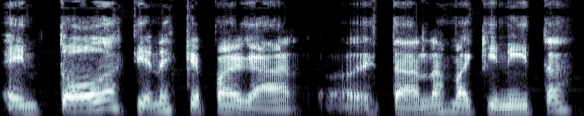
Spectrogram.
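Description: Hombre de voz aguda llamando desde casa. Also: male voice, fairly high pitch, animated, moderate pace, no room sound. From Venezuela. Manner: rambling, many fillers and restarts. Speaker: caller. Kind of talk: casual call-in chat. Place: home in Miami Beach.

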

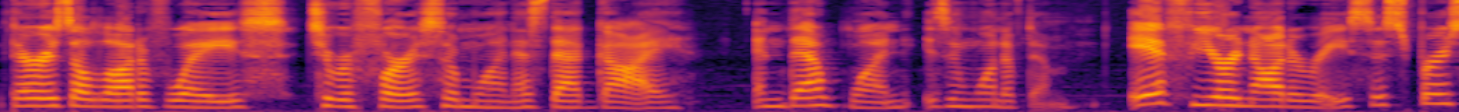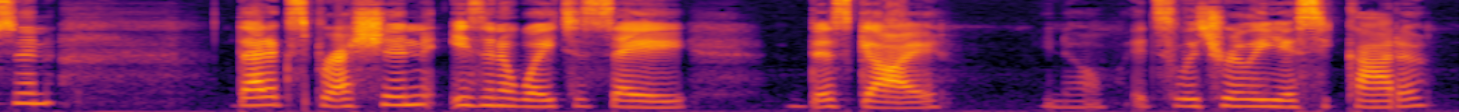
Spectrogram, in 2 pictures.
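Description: A young woman from Brazil speaks English, hosting a podcast alone in an earnest, reflective way. She talks at an unhurried pace with pauses as she searches for words. The recording is dry and close, with no room sound. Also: medium pitch, clear, resonant tone, no room sound. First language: Portuguese. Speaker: podcast co-host. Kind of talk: solo podcast commentary.

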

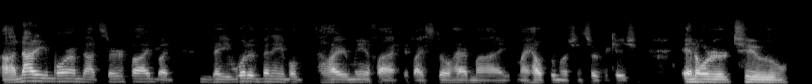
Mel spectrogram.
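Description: A man's voice: mid-range voice, steady tone, a little fast, highs cut off. A man in his late twenties, a fitness trainer, chatting casually on a podcast and rambling with many fillers and restarts. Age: late 20s.

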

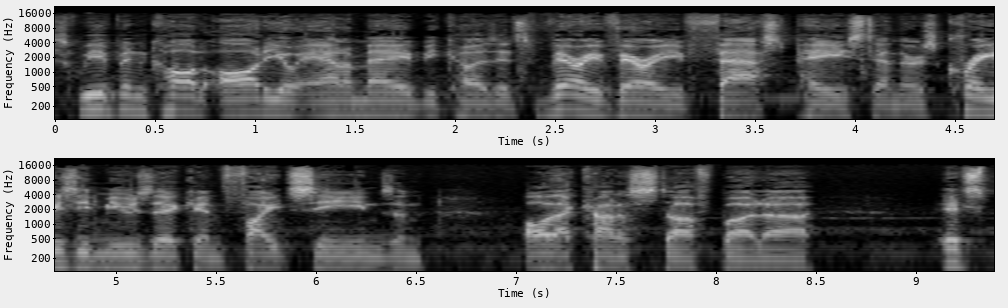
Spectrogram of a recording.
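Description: A man speaks as a guest on a casual podcast at an average pitch. He rambles and halts, often starting his sentences over. Music plays in the background. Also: fairly bright tone. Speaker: podcast guest, audio drama creator and musician.

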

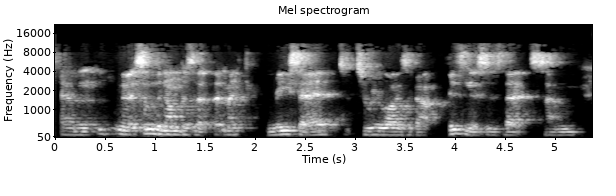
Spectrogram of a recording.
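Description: A man's voice: medium pitch, fairly even intonation, a little fast, dark tone, heavy reverb, rough recording. A man in his thirties from New Zealand, a business co-founder talking earnestly as an interview guest, with many fillers and restarts. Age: 30s. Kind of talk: conversational podcast interview.

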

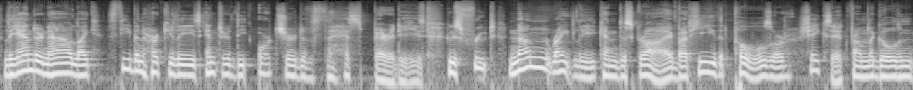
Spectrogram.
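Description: Male poetry reader, low register, slow measured delivery, literary and dramatic. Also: a bit bright. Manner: measured, dramatic phrasing with pauses. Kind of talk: expressive literary recitation of narrative verse.

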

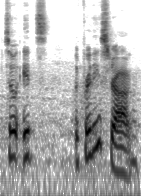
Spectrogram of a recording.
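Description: A woman's voice: on the high side, sing-song, slow pace, creaky, slight background noise. A young woman from Canada, explaining her research in an informal, thoughtful interview style. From Canada, born in Belgium to Nigerian parents. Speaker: interviewed thesis student.

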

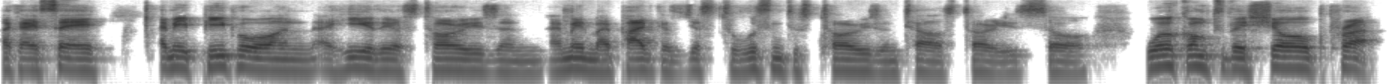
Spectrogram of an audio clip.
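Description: A man's voice: fairly low pitch, fairly even intonation, normal speed. A man from Uganda hosting a casual podcast, eagerly welcoming his guest and often repeating himself. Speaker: podcast host.

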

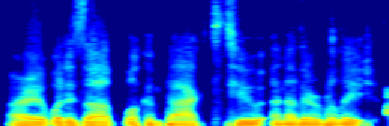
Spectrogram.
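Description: A man's voice: on the low side, flat delivery, fast talker, warm tone, low-quality recording. A man hosting a podcast, introducing his guest and chatting loosely with restarts. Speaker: podcast host. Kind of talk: podcast interview.

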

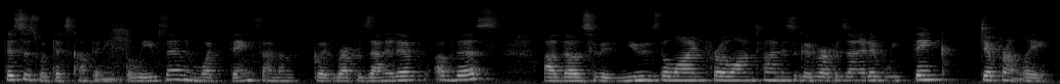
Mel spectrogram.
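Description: A middle-aged woman hosting a podcast about her skin care company, speaking in an earnest, persuasive, rambling way with a low voice. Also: fairly even intonation, moderate pace, warm tone. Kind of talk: casual podcast chat. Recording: echoey room.

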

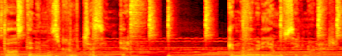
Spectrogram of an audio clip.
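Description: A man's voice: on the low side, a little fast. A man narrating a scripted, inspirational podcast intro in an inviting tone. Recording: voice set back over loud hip hop music.

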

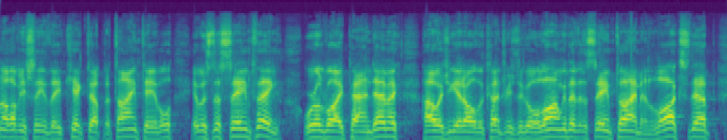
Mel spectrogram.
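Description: Loud guy giving a town hall speech, kinda high voice, keeps restarting his sentences. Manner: loud, emphatic delivery; rambling, with frequent restarts. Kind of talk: public speech to a live audience. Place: public meeting with a live audience.

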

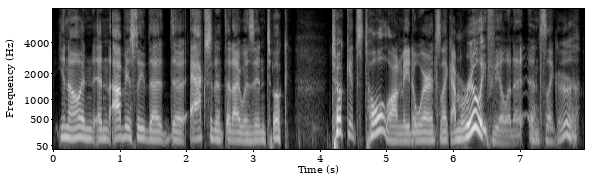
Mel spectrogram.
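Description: A man in his fifties hosting a casual podcast chat, rambling and animated with many restarts. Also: fairly high pitch, dry recording, studio quality. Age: 50s. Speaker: host.

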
